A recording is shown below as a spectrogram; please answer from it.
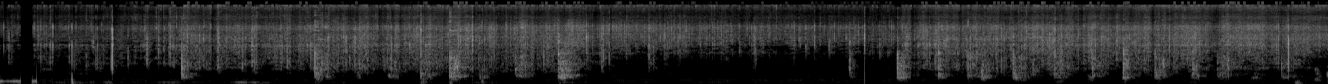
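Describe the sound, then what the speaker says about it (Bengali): Paneer cubes fry lightly in a pan with a continuous crackling sizzle, punctuated by sharper pops and scraping stirs, close and moderately loud with no talking. "হালকা ভাজা হোক"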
